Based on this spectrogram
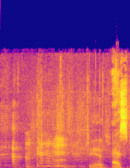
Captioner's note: audience laughing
